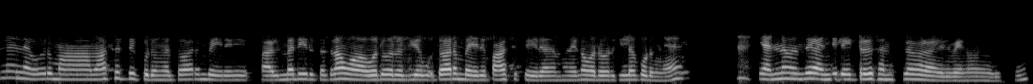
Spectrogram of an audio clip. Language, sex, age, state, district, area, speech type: Tamil, female, 60+, Tamil Nadu, Cuddalore, rural, conversation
